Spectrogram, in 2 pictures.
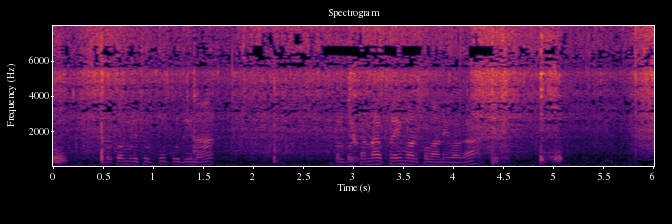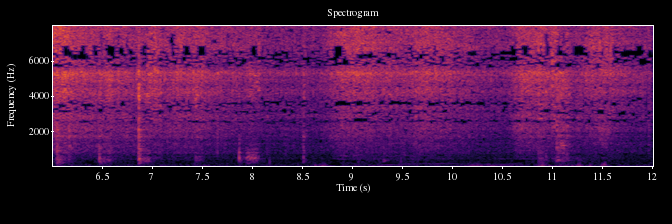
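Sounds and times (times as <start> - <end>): vegetables sizzling in oil: 0.0 - 12.0
metal skimmer scraping a pan: 10.7 - 11.8.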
